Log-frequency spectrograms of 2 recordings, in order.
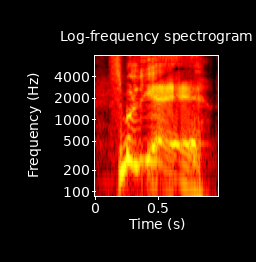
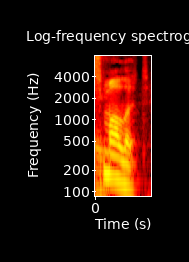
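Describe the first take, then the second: First: "Smollett!" said as smoo-LYAY, French style, higher; mock French name. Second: Said in the usual way.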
